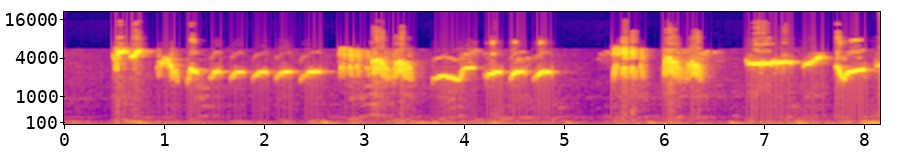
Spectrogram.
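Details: Orange-headed thrush in full varied song: a run of repeated short whistled notes, buzzy bursts, then more repeated whistles and a long clear whistle, loud and continuous over low hum.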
